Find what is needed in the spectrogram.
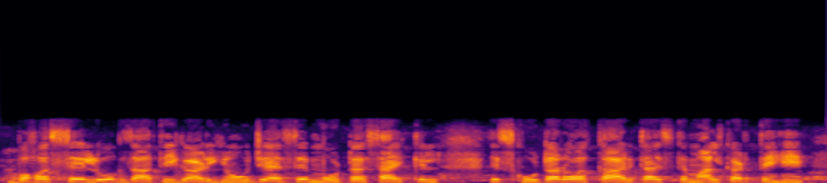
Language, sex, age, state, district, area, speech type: Urdu, female, 30-45, Uttar Pradesh, Rampur, urban, spontaneous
